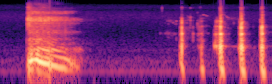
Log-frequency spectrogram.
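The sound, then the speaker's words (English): A single voiced throat clearing, fairly loud, is followed after a pause by a quick series of five short, sharp bursts, like small coughs or clicks. No speech. “Cough, yep. Cough, UCP cabinet.”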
